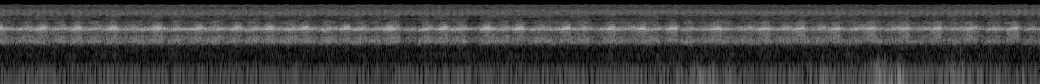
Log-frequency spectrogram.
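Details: Frogs calling together at Siheung's lotus theme park by a stone wall path in Korea; a continuous pulsing chorus of rapid croaks, with a few low thumps or wind gusts near the end.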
